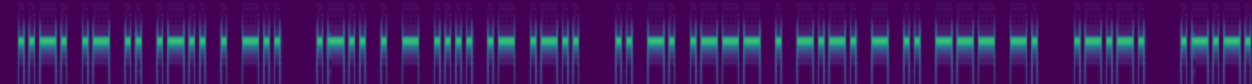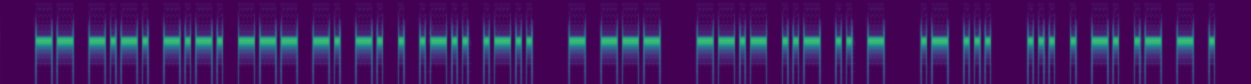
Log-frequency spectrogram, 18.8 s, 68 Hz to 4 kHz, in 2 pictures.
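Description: Morse code, heard as a keyed tone, about 30 wpm, 550 Hz. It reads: FAILED LETHAL INJECTION <AR> <AR> MCCONNELL TO QUIT AS SENATE
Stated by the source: News headlines sent in Morse at 30 wpm, preceded by VVV.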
